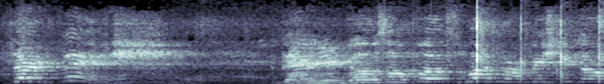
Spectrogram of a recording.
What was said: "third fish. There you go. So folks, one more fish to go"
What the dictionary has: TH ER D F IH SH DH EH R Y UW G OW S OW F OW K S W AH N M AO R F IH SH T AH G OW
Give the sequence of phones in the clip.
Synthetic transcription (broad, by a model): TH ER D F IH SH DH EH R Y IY G OW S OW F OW S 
